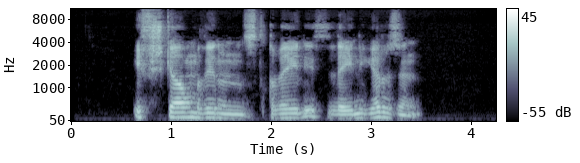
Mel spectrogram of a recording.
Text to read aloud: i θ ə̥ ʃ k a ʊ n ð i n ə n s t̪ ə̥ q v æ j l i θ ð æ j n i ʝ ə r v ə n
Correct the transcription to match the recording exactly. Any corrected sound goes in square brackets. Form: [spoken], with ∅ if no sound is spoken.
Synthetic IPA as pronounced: i [f] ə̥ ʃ k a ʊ [m] ð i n ə n s t̪ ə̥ q v æ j l i θ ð æ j n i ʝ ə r [z] ə n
